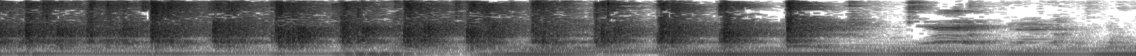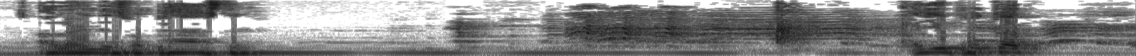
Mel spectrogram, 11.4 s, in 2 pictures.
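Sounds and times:
audience clapping hands in applause: 0:00.0 - 0:04.4, 0:09.5 - 0:10.4
low hum: 0:03.8 - 0:09.4
speech: 0:06.1 - 0:07.0, 0:10.2 - 0:10.9
laughter: 0:07.9 - 0:11.3.

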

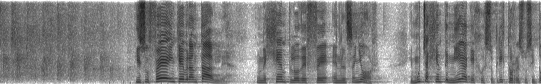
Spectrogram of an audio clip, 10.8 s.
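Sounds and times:
audience applause: 0:00.0 - 0:02.7
speech: 0:02.7 - 0:04.6, 0:05.2 - 0:07.6, 0:08.2 - 0:10.8.

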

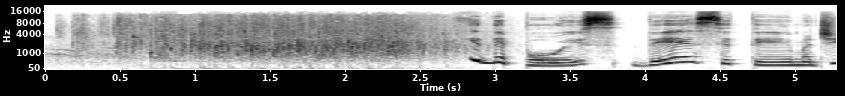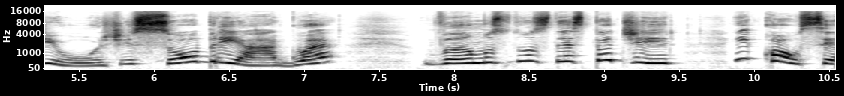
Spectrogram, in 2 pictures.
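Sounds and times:
applause: 0:00.0 - 0:03.2
speech: 0:03.0 - 0:10.5.

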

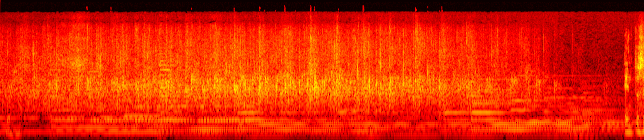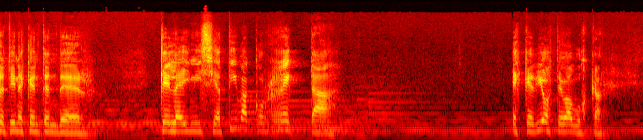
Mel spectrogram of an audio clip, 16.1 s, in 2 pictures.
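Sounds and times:
audience clapping: 0:00.0 - 0:08.1
sustained keyboard chords: 0:00.0 - 0:16.0
speech: 0:07.8 - 0:09.3, 0:10.1 - 0:12.4, 0:14.4 - 0:15.8.

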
